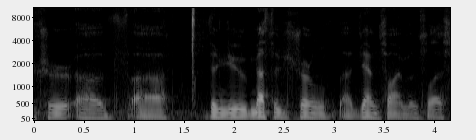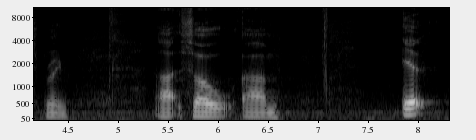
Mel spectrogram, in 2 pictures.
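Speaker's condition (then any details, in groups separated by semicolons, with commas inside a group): Tongue cancer surgery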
